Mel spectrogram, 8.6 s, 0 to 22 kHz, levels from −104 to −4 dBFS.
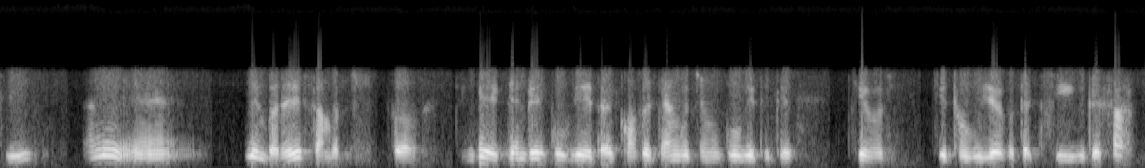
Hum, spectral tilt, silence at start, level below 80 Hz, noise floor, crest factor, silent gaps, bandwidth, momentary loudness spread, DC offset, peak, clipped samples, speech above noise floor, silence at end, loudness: none; -9 dB/octave; 0.05 s; -66 dBFS; -52 dBFS; 16 dB; none; 4.2 kHz; 10 LU; under 0.1%; -6 dBFS; under 0.1%; 30 dB; 0.1 s; -24 LUFS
